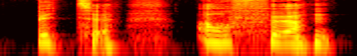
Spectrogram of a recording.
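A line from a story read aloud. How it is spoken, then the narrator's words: Dark inner voice hissing. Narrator (German): Eine finstere Stimme in meinem Schädel fauchte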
